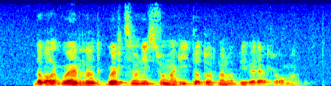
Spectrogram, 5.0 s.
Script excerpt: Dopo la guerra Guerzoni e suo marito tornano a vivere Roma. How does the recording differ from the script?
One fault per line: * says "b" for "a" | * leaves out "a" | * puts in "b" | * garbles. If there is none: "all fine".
* puts in "a"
